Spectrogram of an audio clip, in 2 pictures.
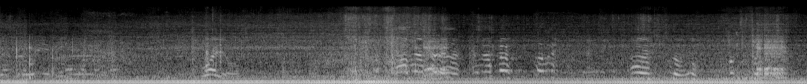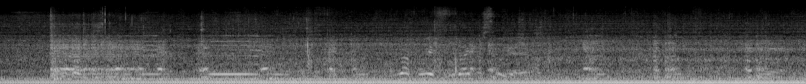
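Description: An off-road vehicle's engine rumbles steadily at low revs.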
